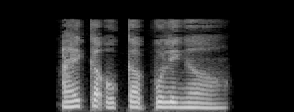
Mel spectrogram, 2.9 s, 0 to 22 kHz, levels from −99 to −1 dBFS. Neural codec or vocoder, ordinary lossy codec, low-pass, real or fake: codec, 16 kHz in and 24 kHz out, 0.4 kbps, LongCat-Audio-Codec, two codebook decoder; AAC, 32 kbps; 10.8 kHz; fake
